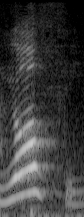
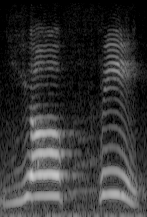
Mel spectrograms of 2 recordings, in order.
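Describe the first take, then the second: First: Said in the usual way. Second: יופי stretched very slowly, savoring it; a long slow appreciative יופי; drawn-out יופי. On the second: Shown as a demonstration.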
